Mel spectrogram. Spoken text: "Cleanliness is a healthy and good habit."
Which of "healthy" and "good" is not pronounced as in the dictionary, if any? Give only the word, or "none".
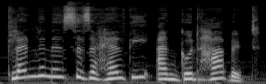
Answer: healthy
